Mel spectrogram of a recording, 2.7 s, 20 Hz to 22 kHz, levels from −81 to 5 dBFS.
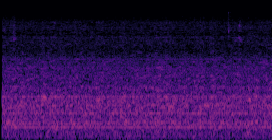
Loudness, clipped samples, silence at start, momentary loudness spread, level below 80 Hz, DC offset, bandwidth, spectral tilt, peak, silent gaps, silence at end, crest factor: -41 LUFS; under 0.1%; 0 s; 1 LU; -70 dBFS; under 0.1%; 16 kHz; -2.5 dB/octave; -28 dBFS; none; 0 s; 14 dB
